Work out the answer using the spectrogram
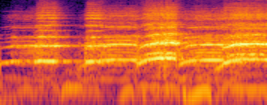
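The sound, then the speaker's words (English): Clarinet-like toots of the Indri, a big tailless treetop lemur of Madagascar's forests: several long, wavering tonal calls with rich harmonics, some sweeping upward in pitch, fairly soft and uninterrupted. “Well, these are the amazing sounds, clarinet-like toots of the Indri, the last of the great lemurs. This is a big treetop lemur with no tail.”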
